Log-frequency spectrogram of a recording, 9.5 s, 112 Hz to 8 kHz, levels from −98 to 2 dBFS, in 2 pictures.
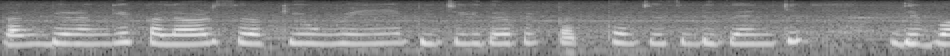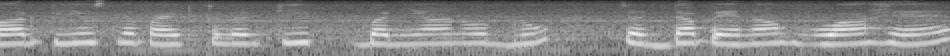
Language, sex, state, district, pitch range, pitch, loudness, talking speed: Hindi, female, Bihar, Purnia, 290-315 Hz, 300 Hz, -17 LUFS, 170 wpm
